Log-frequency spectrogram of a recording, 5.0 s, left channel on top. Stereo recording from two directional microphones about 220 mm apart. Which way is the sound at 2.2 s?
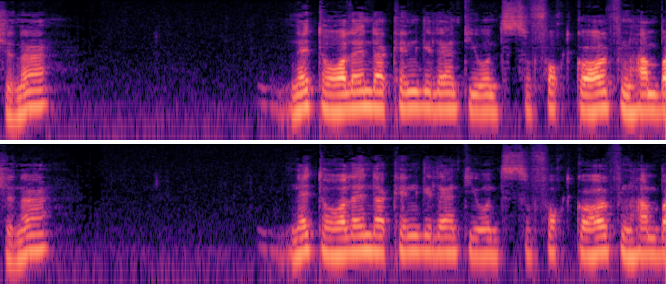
45° left (ahead or behind).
